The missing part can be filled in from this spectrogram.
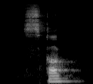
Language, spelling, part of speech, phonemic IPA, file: Moroccan Arabic, سقى, verb, /sqa/, LL-Q56426 (ary)-سقى.wav
- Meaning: to water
